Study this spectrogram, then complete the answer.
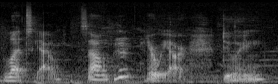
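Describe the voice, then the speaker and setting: Doing her makeup at home, this woman in her early twenties keeps up a casual get-ready-with-me chat full of self-deprecating jokes and whispered side comments. She speaks slowly and very animatedly in a slightly high voice with vocal fry. Faint music can be heard behind her.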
